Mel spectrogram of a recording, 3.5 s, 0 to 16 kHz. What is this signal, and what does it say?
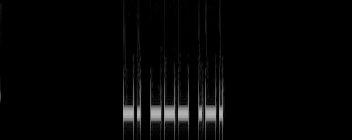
Morse code, heard as a keyed tone, about 34 wpm, 700 Hz. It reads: NOR
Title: Top 1251-1500 Words 35wpm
